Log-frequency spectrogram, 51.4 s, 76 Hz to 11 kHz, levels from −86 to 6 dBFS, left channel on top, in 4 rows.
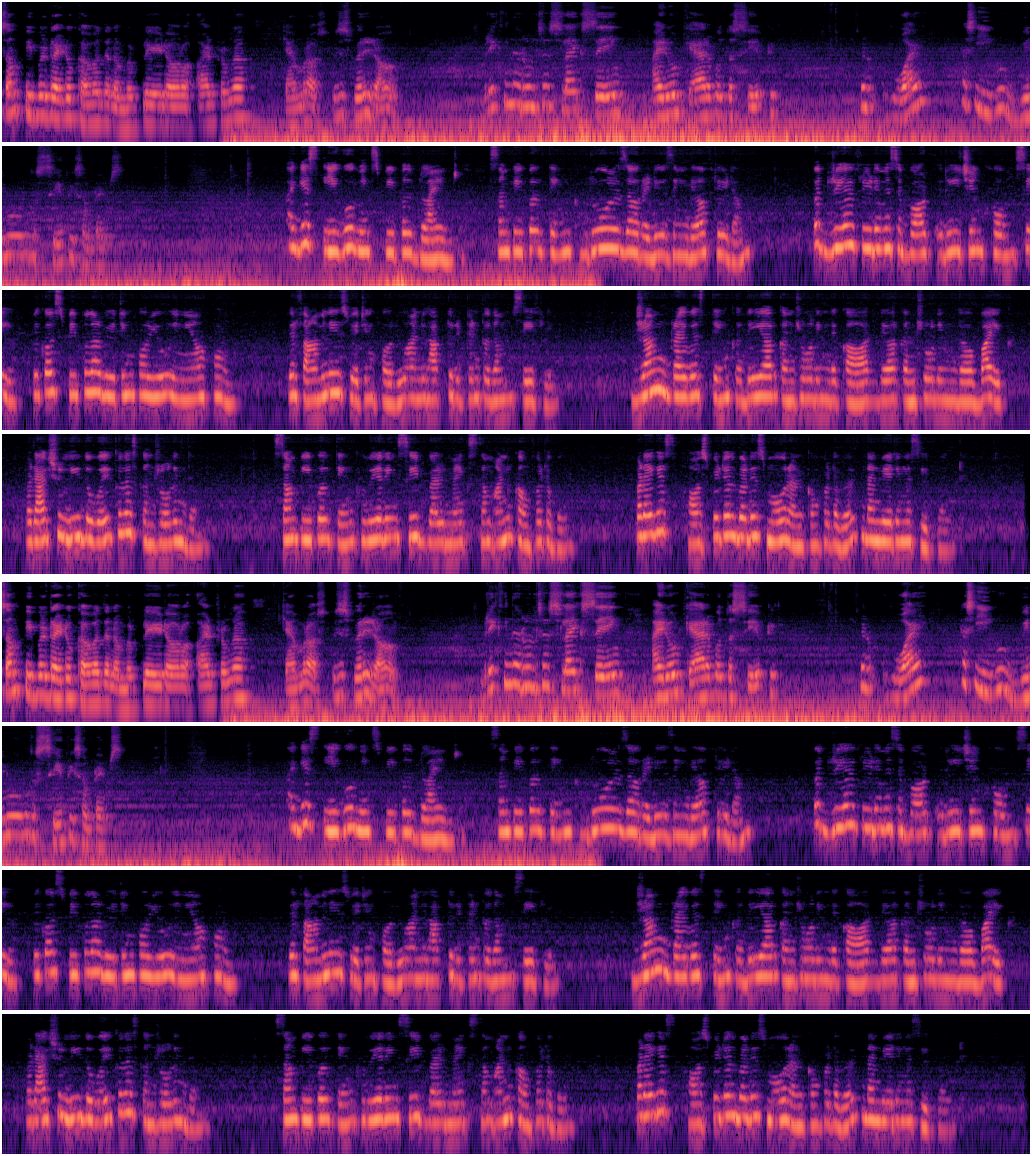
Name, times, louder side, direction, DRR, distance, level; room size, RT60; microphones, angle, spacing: voice 1, 0.0-3.2 3.5-5.0 6.0-7.8 8.1-9.7 10.7-11.6 12.0-14.3, right 3 dB, 50° right, 0.3 m, -26 dB
sound 1, 2.7-20.3, equal, 5° right, 0.9 m, -22 dB
voice 2, 16.4-18.6 19.0-22.2 23.0-28.6 29.3-32.7 33.6-38.2 38.9-41.1 42.1-45.7 46.5-50.5, left 2 dB, 55° left, 0.4 m, -22 dB
2.3 x 2.1 x 2.7 m
head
